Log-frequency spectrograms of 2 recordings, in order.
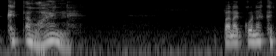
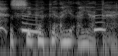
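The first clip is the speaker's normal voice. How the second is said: pleading cry. Acted. Husband begging forgiveness.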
